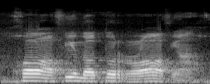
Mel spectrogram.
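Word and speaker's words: خافضة رافعة: Nah, tulisannya khofidatun. Tapi karena dia bertemu dengan ro, maka cara membacanya adalah dimasukkan. Kemudian tanpa didengungkan karena ini adalah tanwin berupa dhamah tain bertemu dengan huruf ro maka hukum bacaannya adalah idgham bila ghunah. Kho ini adalah mad thabiin. Jadi membacanya khofidatur rofi'ah.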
